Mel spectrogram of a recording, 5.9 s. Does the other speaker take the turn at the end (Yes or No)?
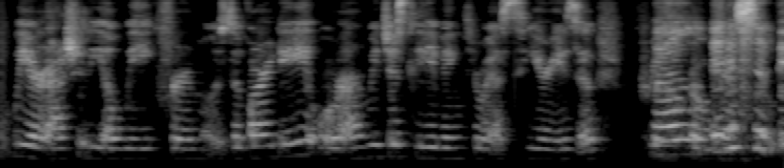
Yes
